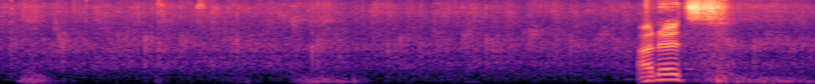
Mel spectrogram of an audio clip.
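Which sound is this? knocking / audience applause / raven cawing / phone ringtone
audience applause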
